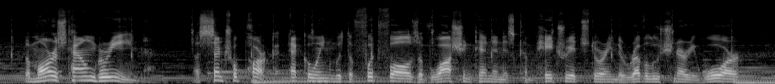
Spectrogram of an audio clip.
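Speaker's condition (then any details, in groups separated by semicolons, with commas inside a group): No condition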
